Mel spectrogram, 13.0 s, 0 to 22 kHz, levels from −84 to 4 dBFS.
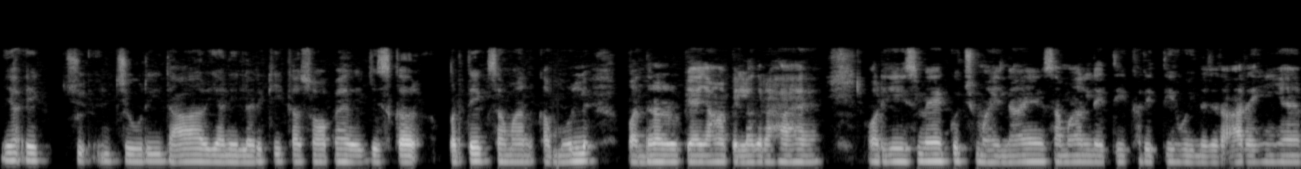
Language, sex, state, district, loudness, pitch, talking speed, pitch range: Hindi, male, Bihar, Gopalganj, -24 LUFS, 120 Hz, 155 wpm, 115-125 Hz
